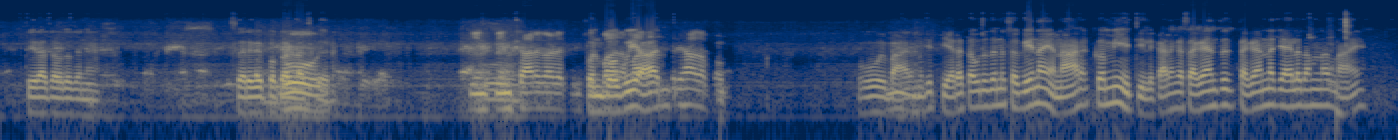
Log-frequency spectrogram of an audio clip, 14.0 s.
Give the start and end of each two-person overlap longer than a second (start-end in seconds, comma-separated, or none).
none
